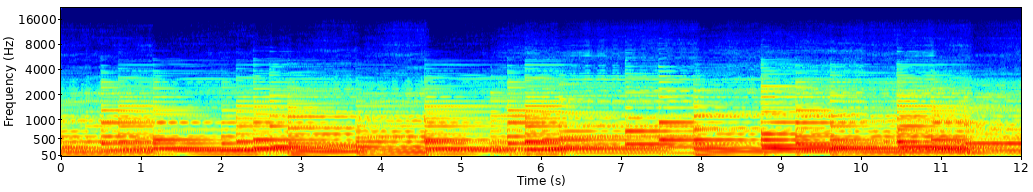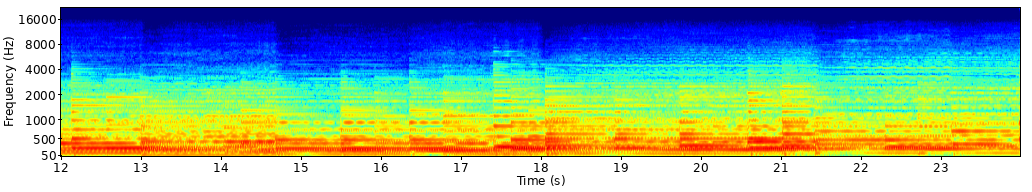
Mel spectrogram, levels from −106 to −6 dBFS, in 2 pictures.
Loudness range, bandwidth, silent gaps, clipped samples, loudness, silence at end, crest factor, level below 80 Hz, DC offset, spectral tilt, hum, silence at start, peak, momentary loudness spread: 2 LU; 5.6 kHz; none; under 0.1%; -21 LUFS; 0 s; 14 dB; -40 dBFS; under 0.1%; -10 dB/octave; none; 0 s; -6 dBFS; 6 LU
